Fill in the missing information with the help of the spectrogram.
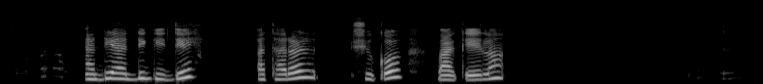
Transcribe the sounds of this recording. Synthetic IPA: ʔɐd̪ɪɐd̪ɪɡɪd̪ɛ | ɐt̪ɐɾɐ | ʃɪkʼɔ | baːkʼeːlɐ

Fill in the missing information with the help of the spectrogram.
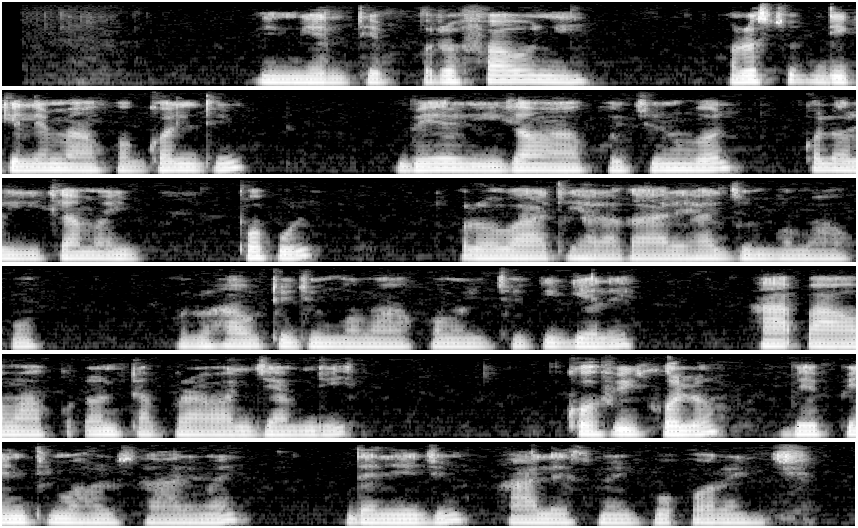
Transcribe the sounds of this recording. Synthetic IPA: ʔiŋɡɛldɛbɔɗɔfawni | ɔɾɔsudiɡɛlɛmakɔɡoldin | bɛɾiɡamakɔd͡ʒuŋɡɔl | kɔlɔɾiɡamaj | popul | ɔɗɔwaːtihaɾaɡaɾɛhad͡ʒuŋɡɔmakɔː | ɗɔɦawtɛd͡ʒuŋɡɔmakɔmajd͡ʒoɡiɡɛlɛ | haɓaːwɔmakɔɗɔntabɾawald͡ʒamdi | kofikʰɔlɔ | bɛpentimahɔnsaɾɛmaj | daned͡ʒumhalɛsmajbɔʔɔɾeɲd͡ʒi̥

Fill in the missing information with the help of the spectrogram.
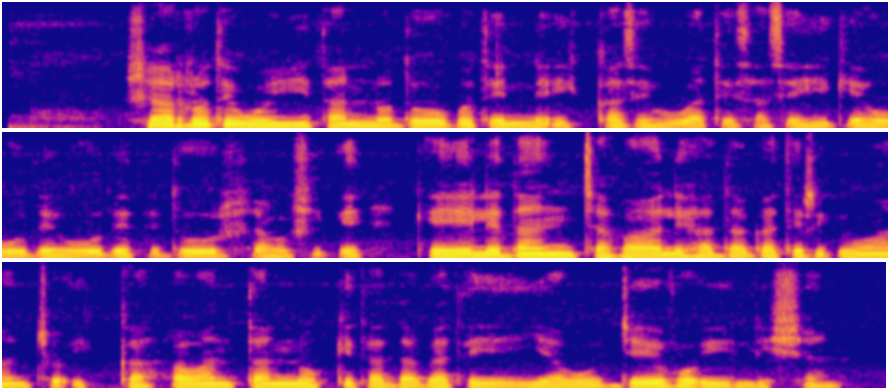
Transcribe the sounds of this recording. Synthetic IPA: ʃɐrːɔt̪ɛwɔjːɪt̪ɐnːɔd̪oːɡɔt̪ɛnːɛʔɪkːɐs̬ɛhʊwɐt̪ɛsɐsɛhɪɡɛhoːd̪ɛho̞ːd̪ɛt̪ɛd̪oːɾʃɐhɔʃɪkʼɛ | kʼe̞ːlɛd̪ɐnt͡ʃːɐfaːlɛɦɐd̪ɐɡɐt̪ɛɾɪʔʼɪwaːnt͡ʃːɔ̰ʔɪkːɐhɐwɐnt̪ːɐnːɔkːɪt̪ɐd̪ɐɡɐt̪ʰɛjɛjɐwɔd͡ʒeːfɔʔiːlːɪʃːɐn

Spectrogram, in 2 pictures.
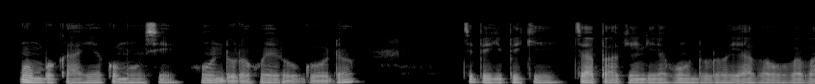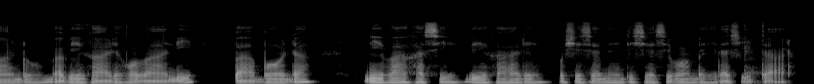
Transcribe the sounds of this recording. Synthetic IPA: muːmbukaje̞kumuːsḭxuːndulo̞xwe̞ːɾuɡudo̞ | t͡sipikipikit͡sapakiːŋɡiɾe̞xuːndulo̞jaβawoβaβaːnduβa̰βixalexoβaːndi | βabo̞da | niβaxasiβixalexuʃisemeːntiʃe̞siβo̞ːmbeiɾaʃḭta̰la

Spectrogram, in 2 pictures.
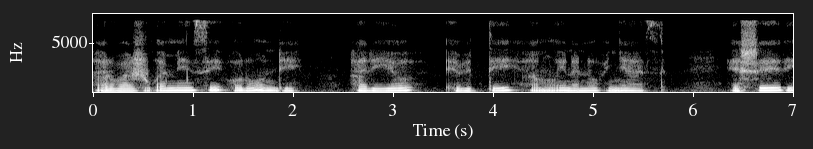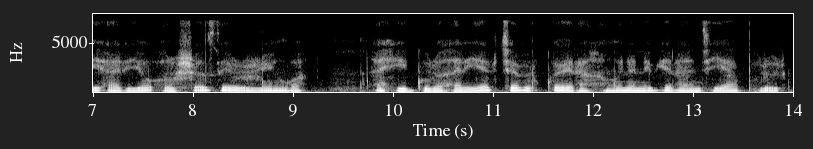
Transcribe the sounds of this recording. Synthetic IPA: ha̰ɾuβaʒuɾwaːmiːziʔoɾuːndi | haɾijo̞ | eβitiha̰mwḛnano̞βuɲaːt͡si̥ | e̞ʃe̞ːɾiha̰ɾijo̞ːɾuʃo̞̰zḭɾuʒiːŋɡwaː | hiɡuɾohaɾije̞βice̞βiɾukwe̞ːɾahamwe̞nane̞βjeːɾaːɲɟejaβuɾṵɾi

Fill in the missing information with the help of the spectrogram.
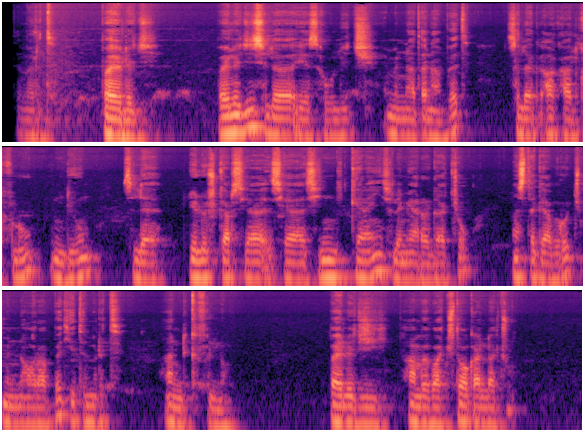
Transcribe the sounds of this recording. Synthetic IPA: t̪ʰɨmhɨɾt̪b̥ajolod͡ʒi | b̥ajolod͡ʒisɨləjɛsəwlɨd͡ʒmːɨnːat̪ʼənabːət̪ | sɨləa̰kʰalkʰɨ̥fluɨnd̪ihum | sɨlə | le̞lo̞t͡ʃːɡaɾssinɨɡənaɲːsɨləmːijaɾəɾɡat͡ʃːɛw | məst̪ʰəɡaβəɾo̞t͡ʃːmːɨnːawɔɾabːət̪jɛt̪ʰɨmhɨɾt̪ | ʔand̪kʰɨ̥flnəw | b̥ajolod͡ʒiambəβat͡ʃːɛ̥ht̪ʰəwɔkʼalːat͡ʃːuh

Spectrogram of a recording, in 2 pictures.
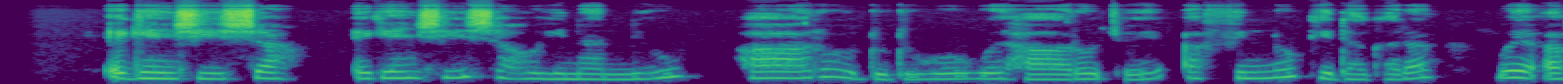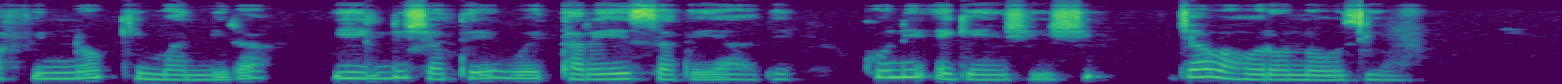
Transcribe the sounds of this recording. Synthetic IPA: ʔɛɡɛnʃiːʃːɐ | ʔɛɡɛnʃiːʃːɐhɔjɪnɐnːɪhʊ | haːɾɔd̪ʊd̪ʊwɔwɔjhaːɾɔt͡ʃʼɔjɛɐfːɪnːɔkːɪd̪ɐɡɐɾɐ | wɔjʔɐfːɪnːɔkːɪmɐnːɪ̰ɾɐ | iːlːɪʃɐt̪ɛwɔjt̪ɐɾe̞ːsːɐt̪ɛjaːt̪ɛ | kʊnɪʔɛɡɛnʃiːʃːɪ | d͡ʒɐwɐɦɔɾɔnoːsiːnːɐ

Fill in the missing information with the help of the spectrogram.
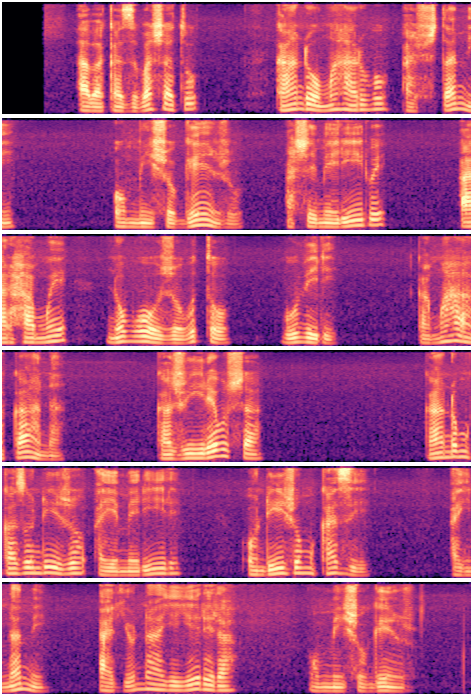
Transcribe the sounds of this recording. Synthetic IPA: aβakaziβaʃatu | kaːndo̞mweɦaɾiβo̞aʃu̥tami | o̞mumiːʃo̞ɡe̞ːɲʒu | aʃe̞me̞ɾiːɾwe̞ | aɾihamwe̞ | no̞βwo̞ːʒo̞βuto̞ | βuβiɾi | kamwaɦakaːna | kaʒwiːɾe̞βuʃa | kaːndio̞mukazio̞ndiːʒo̞aje̞me̞ɾiːɾe̞ | o̞ndiːʒo̞ːmukazi | ainami | aɾijo̞naje̞je̞ɾe̞ɾa | omumiːʃo̞ɡe̞ːɲʒo

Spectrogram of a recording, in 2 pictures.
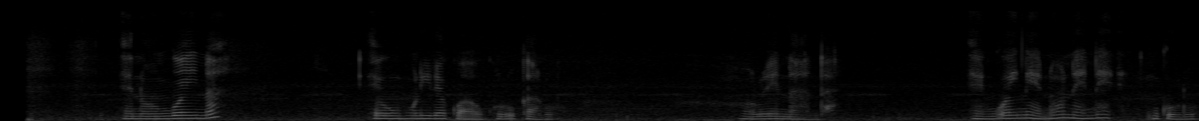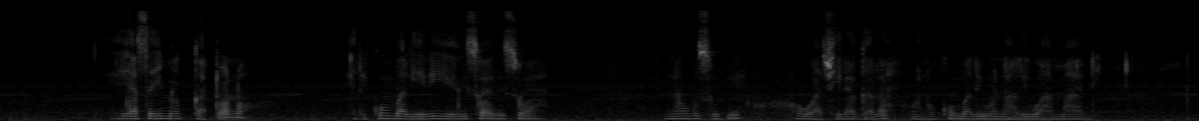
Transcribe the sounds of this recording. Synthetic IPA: enoːŋɡwoina | eumuliɾe̞kwa̰wokulukalu | olwe̞naːnda | eŋɡwoineno̞ne̞ne̞ŋkulu | e̞jasaimekukato̞̰no̞ | eɾikuːmbalie̞ɾije̞ːβiswaβiswa | noβusuβi | oβwaciɾaɡalawanokuːmbaliwonaliwaːmaːði

